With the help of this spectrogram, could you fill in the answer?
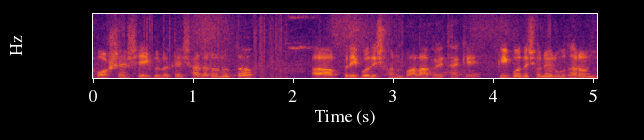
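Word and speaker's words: preposition: আচ্ছা এরপর আছে হচ্ছে প্রেপজিশন। এটার উচ্চারণ হবে আপনার আমরা অনেকে বলি যে হচ্ছে প্রি প্রিপজিশন। কিন্তু আসলে এটার উচ্চারণ প্রে অর্থাৎ এক কার আসবে।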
